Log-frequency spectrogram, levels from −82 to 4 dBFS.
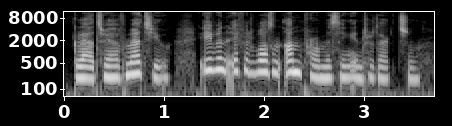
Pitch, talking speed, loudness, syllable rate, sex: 240 Hz, 195 wpm, -18 LUFS, 6.1 syllables/s, female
